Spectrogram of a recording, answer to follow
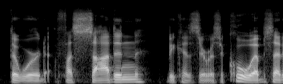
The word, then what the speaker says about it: Fassaden: about ivy and monstera, I mispronounced the word Fassaden because there was a cool website I found called Fassadengrün, which is a website about green facades, and that's the German word for facade, is Fassaden.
